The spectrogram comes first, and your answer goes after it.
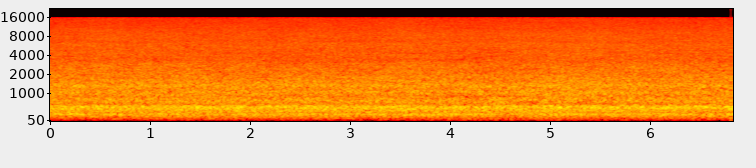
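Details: Honey bees at a commercial bee farm among flowering mustard fields: a dense, continuous hum from many bees, an even droning buzz with no pauses and a faint breathy hiss over it.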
